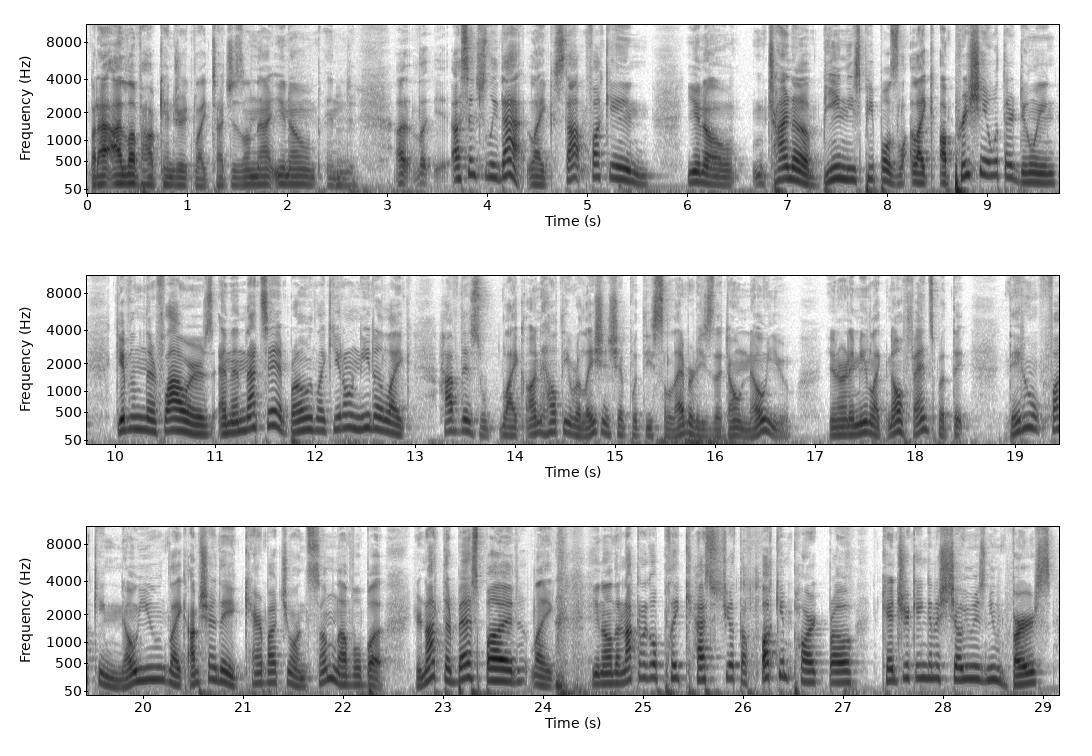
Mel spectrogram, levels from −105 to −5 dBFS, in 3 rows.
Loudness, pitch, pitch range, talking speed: -27 LUFS, 160 Hz, 120-195 Hz, 235 wpm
